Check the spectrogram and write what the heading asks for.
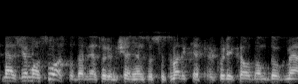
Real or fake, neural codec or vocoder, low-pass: real; none; 7.2 kHz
